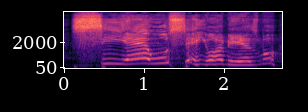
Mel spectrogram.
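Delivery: slow, stretched words in an altered voice; loudly spelled-out, testing repeat; drawn-out challenge. Retold or imitated. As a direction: draw out every word of Peter's challenge.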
